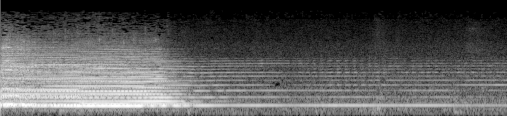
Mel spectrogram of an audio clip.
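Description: String ensemble holding a loud, dense sustained chord that breaks off about two seconds in, leaving a single quiet bowed note held steadily at one pitch.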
